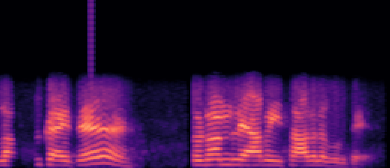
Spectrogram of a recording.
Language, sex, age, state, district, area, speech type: Telugu, female, 30-45, Telangana, Mancherial, rural, conversation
